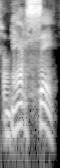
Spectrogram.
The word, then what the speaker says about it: Berset: Habe ich das jetzt richtig ausgesprochen? – Nein. Immer noch richtig. Berset.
